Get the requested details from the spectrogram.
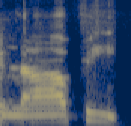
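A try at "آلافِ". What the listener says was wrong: बड़ा वाला आ, ये ना खींचने वाला, क्या आप लोग बोलते हैं, मद है।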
